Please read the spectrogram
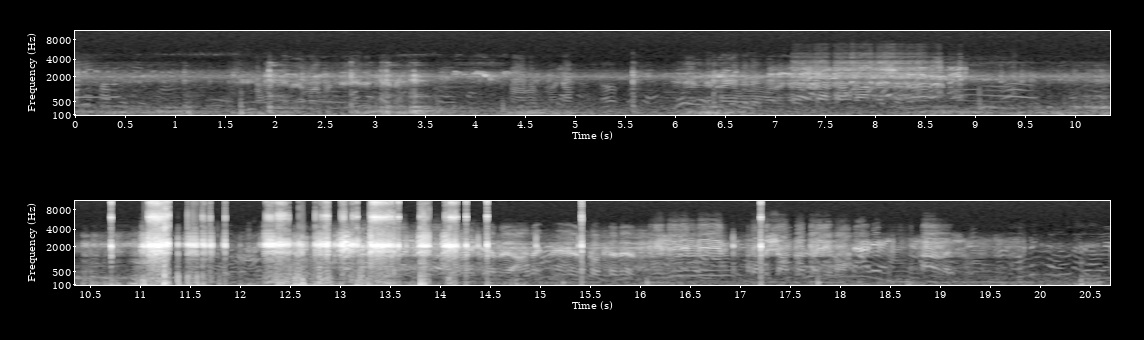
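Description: Hot-air balloon's overhead propane burner firing in a series of short, very loud blasts with brief gaps, starting about halfway through and lasting a few seconds.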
